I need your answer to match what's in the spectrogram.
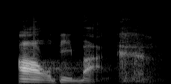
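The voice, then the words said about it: Imitates another person's voice. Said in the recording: “my best Arnold Schwarzenegger impression.”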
